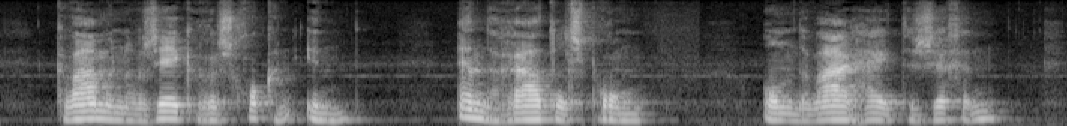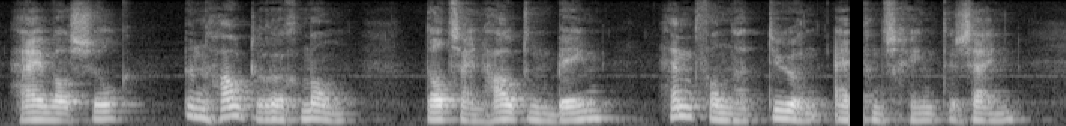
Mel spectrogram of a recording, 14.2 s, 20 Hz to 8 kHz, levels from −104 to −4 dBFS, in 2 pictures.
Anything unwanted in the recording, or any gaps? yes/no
yes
